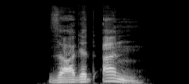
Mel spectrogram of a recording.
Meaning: second-person plural subjunctive I of ansagen
- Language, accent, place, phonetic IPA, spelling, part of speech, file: German, Germany, Berlin, [ˌzaːɡət ˈan], saget an, verb, De-saget an.ogg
